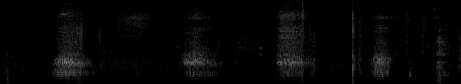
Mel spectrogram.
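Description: A boulderer's forceful breaths of effort as he pulls through hard moves: a loud one about a second in, then one about every two seconds, coming quicker and shorter near the end. A single sharp tap a little after halfway.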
